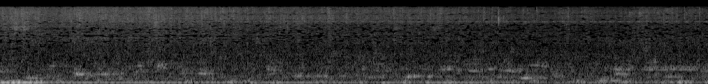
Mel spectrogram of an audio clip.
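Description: Marinated chicken seekh kebabs sizzling on skewers in a hot buttered nonstick pan: a steady frying hiss with small scattered crackles, over a low steady hum.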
